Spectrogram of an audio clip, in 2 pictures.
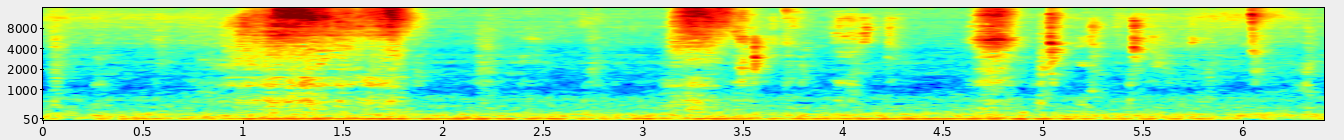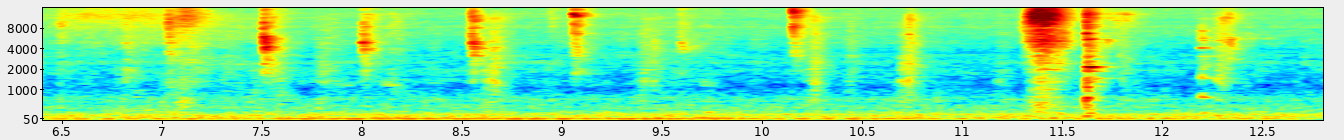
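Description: People eating ramyeon: noodles slurped from the bowl, with a long slurp about a second in and a shorter one after three seconds, amid chewing and chopsticks clicking against metal bowls. A sharp click of chopsticks on a bowl comes near the end.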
